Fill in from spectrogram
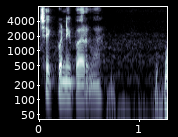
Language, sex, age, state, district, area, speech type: Tamil, male, 18-30, Tamil Nadu, Erode, rural, spontaneous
